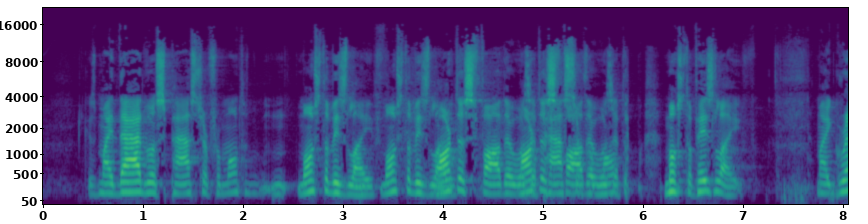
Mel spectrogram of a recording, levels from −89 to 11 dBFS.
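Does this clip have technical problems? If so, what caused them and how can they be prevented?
Yes. From 3.17 to 5.85 s, just after "most of his", a doubled audio track appears: a second full-band copy, about as loud, trails by roughly 0.7 s. The likely cause is a slower second capture path or misaligned edit. Unlike an echo, it starts and stops abruptly, with no decay or room colour. Prevent it by monitoring or routing only one input path into the recording and checking edits for overlapping copies.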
